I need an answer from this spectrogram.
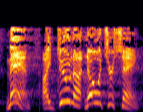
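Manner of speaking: high, loud, slow emphatic denial; emphatic, scared denial. Acted. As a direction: hammer out each word in acted desperation. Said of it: "so emphatic now, so scared to death".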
